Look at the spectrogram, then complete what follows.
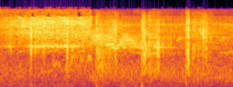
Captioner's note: animal panting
